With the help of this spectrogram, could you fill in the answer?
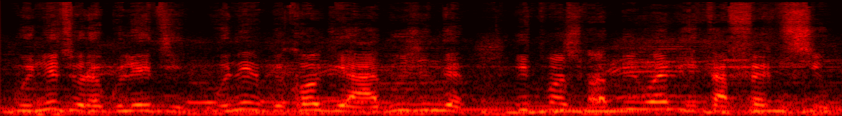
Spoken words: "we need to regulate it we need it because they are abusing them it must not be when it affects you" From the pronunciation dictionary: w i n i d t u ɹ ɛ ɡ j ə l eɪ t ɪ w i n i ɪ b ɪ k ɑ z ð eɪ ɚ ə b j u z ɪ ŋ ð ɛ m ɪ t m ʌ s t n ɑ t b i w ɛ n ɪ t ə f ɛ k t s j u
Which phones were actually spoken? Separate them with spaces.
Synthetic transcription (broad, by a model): w i n i d t u ɹ ɛ ɡ j ə l eɪ t ɪ w i n i b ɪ k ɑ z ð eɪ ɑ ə b j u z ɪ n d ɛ m ɪ t m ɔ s n ɑ t b i w ɛ n ɪ t ə f ɛ k t s j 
